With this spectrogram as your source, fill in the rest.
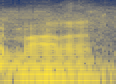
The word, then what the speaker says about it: MaNa: Yeah, I say MaNa. That's how it's said.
